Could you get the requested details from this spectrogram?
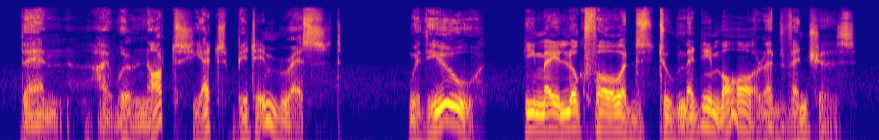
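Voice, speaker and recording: In a put-on character voice, the speaker goes at a fairly slow pace on a very clean recording with a silent background. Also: man, very deep, low pitch for a man. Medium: video game. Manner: gentle, measured, formal.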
